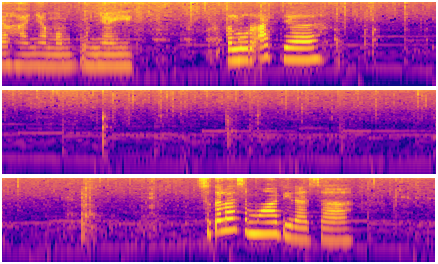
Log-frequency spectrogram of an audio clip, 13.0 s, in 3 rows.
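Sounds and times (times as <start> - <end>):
food sizzling in oil: 0.0 - 13.0
spatula stirring and scraping: 0.4 - 7.2, 8.8 - 10.8, 12.4 - 13.0.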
